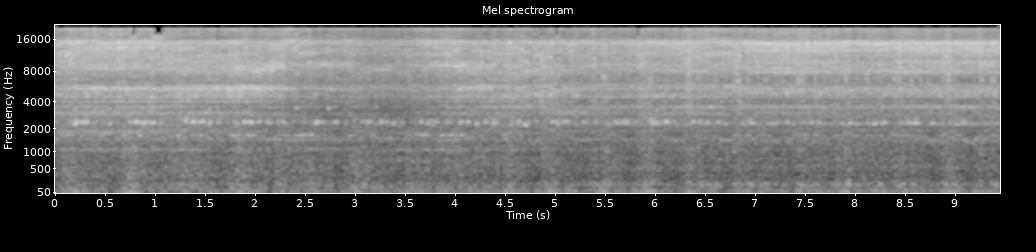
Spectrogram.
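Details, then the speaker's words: Truck V8 with worn rings burning oil, cold start after compression test: uneven, lumpy rough idle, much better than the earlier violent shaking; owner suspects the cold or a choppy heavy cam, cause unconfirmed. "Listen to that. Actually sounds good. Still a little bit rough actually. Not really sure what that's about."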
